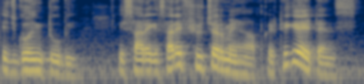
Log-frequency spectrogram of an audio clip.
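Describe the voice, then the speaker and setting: A man tutoring schoolchildren through a textbook chapter, reading lines slowly and explaining them. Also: mid-range voice, big pitch swings, warm tone. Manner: reads English lines slowly, explains in Hindi addressing children.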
